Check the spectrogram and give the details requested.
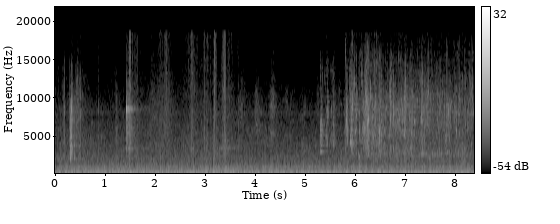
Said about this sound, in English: Did I get you already, son? I think that water splashed down and caught him a little bit. I believe it did.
